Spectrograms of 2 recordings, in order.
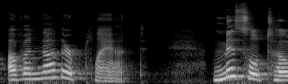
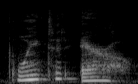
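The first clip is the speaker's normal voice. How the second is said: whisper; 8 dB quieter than usual. A narrator's reading. Storyteller hushes for effect.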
